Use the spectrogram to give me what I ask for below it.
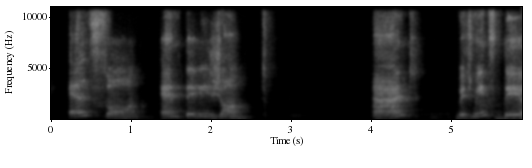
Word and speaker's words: elles sont: When we say elles sont, there is s sound. When we say elles ont, which means they have, there is z sound, z sound.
